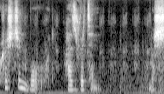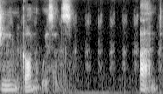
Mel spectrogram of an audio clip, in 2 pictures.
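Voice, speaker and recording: Soft-spoken, with a gentle tone and a very slow pace. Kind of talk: ASMR comic review, casual talk to camera. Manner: soft-spoken, gentle.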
